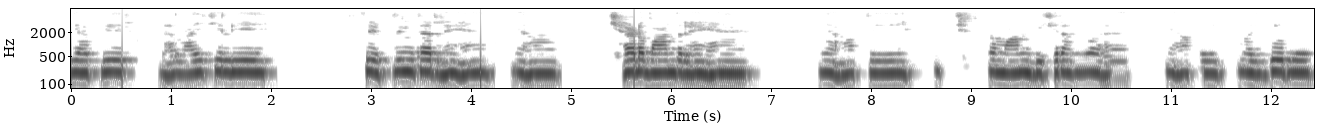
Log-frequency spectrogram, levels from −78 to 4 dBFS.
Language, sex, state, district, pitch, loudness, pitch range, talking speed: Hindi, female, Chhattisgarh, Balrampur, 195 Hz, -28 LUFS, 190-200 Hz, 115 wpm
